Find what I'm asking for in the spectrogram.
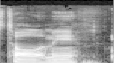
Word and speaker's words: Ptolemy: So she was actually a descendant of Alexander the Great's Macedonian general, Ptolemy. – I think it's Ptolemy. Mm. The P. – A silent P. – Like pterodactyl.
